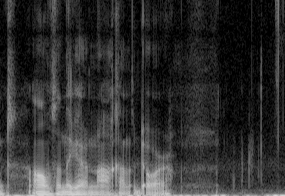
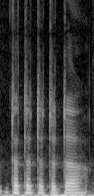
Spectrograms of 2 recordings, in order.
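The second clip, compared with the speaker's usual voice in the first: quick "da-da-da" knocks, higher pitched; imitated knocking; 5 semitones higher, 4 dB louder than usual. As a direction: rap out knocking sounds with the voice.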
